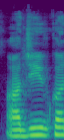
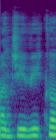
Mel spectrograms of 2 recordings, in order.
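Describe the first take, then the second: First: आजीविका as aa-jeev-ka, dropping 'i'; mispronounced आजीविका. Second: Said in the usual way. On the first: Shown as a demonstration. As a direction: say आजीविका without the 'i' after v. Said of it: "आजीविका नहीं होता". (आजीविका को 'आजीवका' बोलें) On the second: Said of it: "आजीविका होता है".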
